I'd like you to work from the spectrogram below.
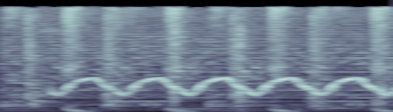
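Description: Loud ambulance siren sound effect played at a wedding celebration, a fast, continuous rising-and-falling wail that repeats in regular cycles over a steady thumping beat.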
